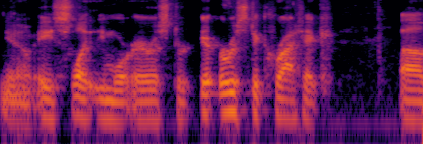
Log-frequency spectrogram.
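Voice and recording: Natural-voiced reading aloud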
